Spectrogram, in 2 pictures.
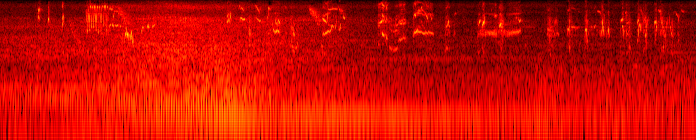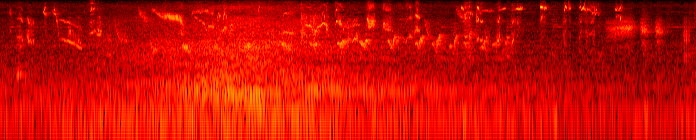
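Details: Asian brown flycatcher (Muscicapa dauurica) calling: thin, high chirps and ticks come in quick, irregular bursts throughout, over a low steady hum.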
